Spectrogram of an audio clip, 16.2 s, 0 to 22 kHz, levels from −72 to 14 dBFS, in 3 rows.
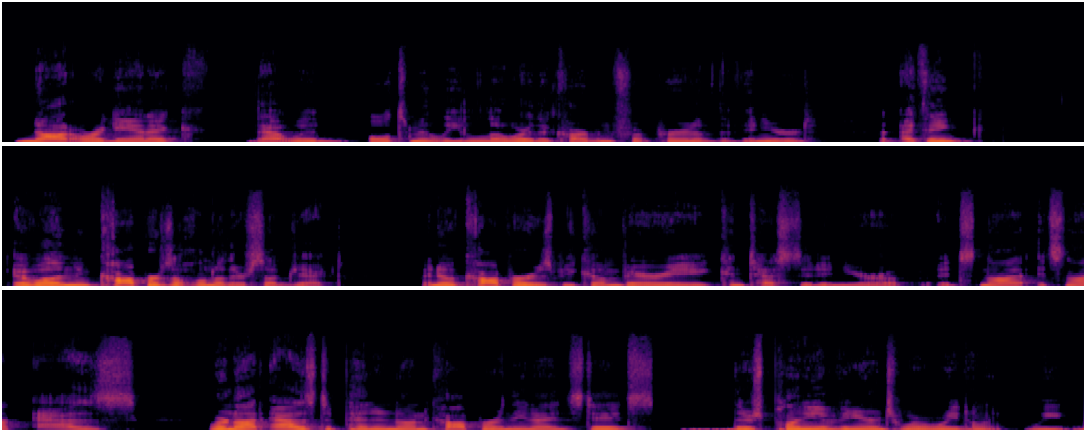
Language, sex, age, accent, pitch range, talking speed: English, male, 30-49, American, 100-115 Hz, 195 wpm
